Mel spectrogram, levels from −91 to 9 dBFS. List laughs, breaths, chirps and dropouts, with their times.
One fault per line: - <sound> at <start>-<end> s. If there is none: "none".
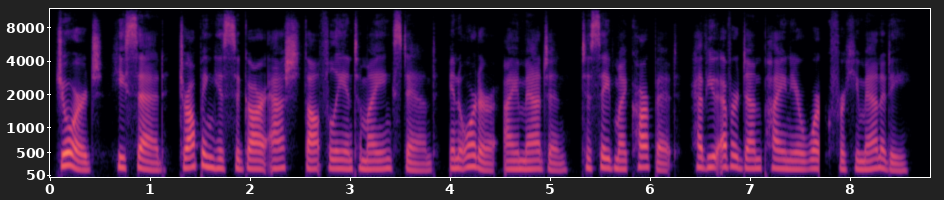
- dropout at 7.7-7.7 s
